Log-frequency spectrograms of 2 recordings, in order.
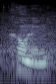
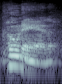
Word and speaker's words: Conan: I'm trying to pronounce Conan correctly, but I'm pretty sure if I'm doing it right, it's Conan, not Conan, which is the way I like to say it with my Midwestern drawl. But they made Conan, and the Mythic Battles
